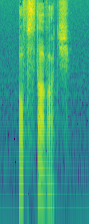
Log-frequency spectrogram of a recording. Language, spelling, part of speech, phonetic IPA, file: Polish, powstawać, verb, [pɔˈfstavat͡ɕ], Pl-powstawać.ogg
